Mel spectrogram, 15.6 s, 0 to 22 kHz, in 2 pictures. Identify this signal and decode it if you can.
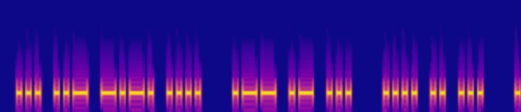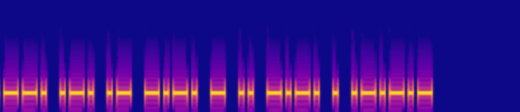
Morse code, heard as a keyed tone, about 17 wpm, 700 Hz. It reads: SUCH WAS HIS PRACTICE.
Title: Sentences from Top 1000 Words - Review Part 4 - 17wpm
